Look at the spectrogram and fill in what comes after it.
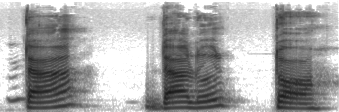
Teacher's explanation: مخرج نمبر 12 زبان کی نوک اور اوپر سامنے والی 2 دانت۔ جب زبان کی نوک اوپر کے سامنے والے 2 دانتوں کی جڑ سے لگے، اس مخرج سے 3 حروف ادا ہوتے ہیں، تا، دال اور تو۔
